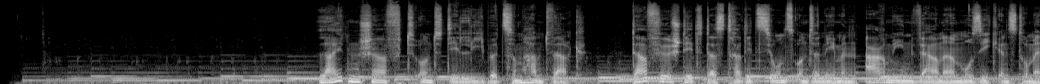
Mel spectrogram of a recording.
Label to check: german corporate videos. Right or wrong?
Right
